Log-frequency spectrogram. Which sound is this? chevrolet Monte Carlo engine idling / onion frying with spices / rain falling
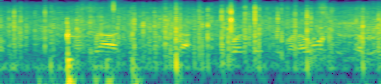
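rain falling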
